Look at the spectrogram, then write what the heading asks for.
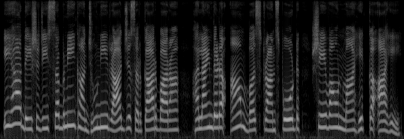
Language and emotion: Sindhi, neutral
